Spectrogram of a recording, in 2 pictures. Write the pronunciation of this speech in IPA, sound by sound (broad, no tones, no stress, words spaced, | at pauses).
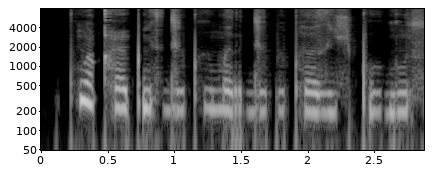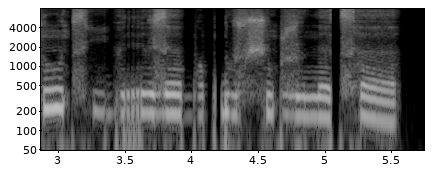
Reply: pʰũqʰipʼĩs dʏpʰɯmɐr dʏpʏpʰɐziç pʼuɡũ sũt͡sʰiɠʏr ʏzɜbɔp ɗusʃũpɮɯnɜ t͡sʰɐ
